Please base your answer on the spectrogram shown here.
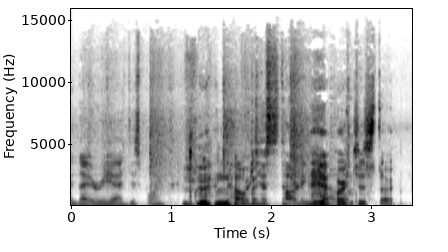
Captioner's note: chuckles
